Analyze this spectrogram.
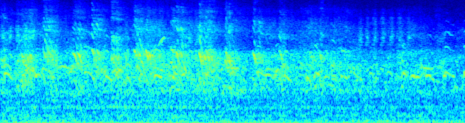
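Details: Western jackdaws in a flock, back from the roost trees at dawn and flying together; rapid, overlapping sharp chack notes form a restless chorus, loudest in the first seconds.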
